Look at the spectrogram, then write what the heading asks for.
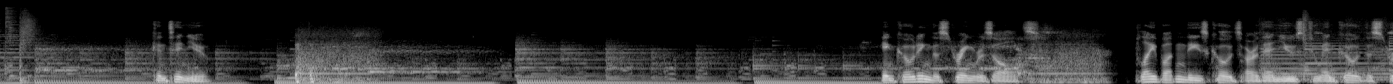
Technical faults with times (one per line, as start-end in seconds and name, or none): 7.63-12.41 channel delay (comb filtering)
